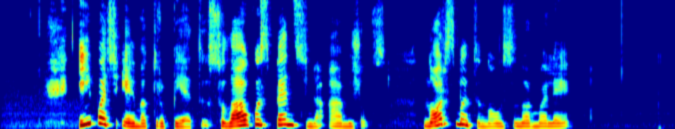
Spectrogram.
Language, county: Lithuanian, Klaipėda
